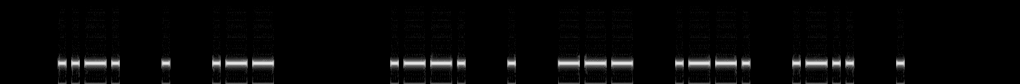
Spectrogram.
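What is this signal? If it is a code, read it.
Morse code, heard as a keyed tone, about 18 wpm, spaced as for 12 wpm, 1000 Hz. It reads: FEW PEOPLE
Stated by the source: 12 wpm Morse code.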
